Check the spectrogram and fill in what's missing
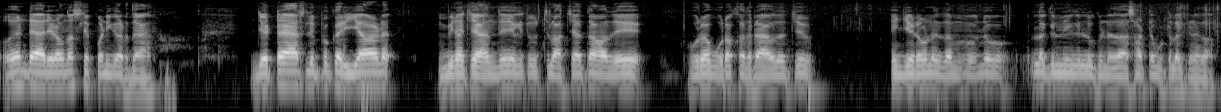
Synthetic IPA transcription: o̰ːd̪aːʈɛːəɾd͡ʒeːɽaoʊnd̪aːslɪpnĩːkəɾd̪aːɛː | d͡ʒeːʈɛːjəɾslɪpkəɾɪjaːn | bɪnãːt͡ʃɛːnd̪eːt̪ot͡ʃəlaːt͡ʃɛːt̪ãːd̪eː | puːɾaːpuːɾaːkʰət̪ɾaːɛːod̪ət͡ʃ | ɪ̃d͡ʒeːɽaoneːd̪aːlləɡelʊɡneːd̪aːsaːʈeːbʊʈːləɡnẽːd̪a̰ː

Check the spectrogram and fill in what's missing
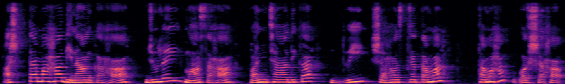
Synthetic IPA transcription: ɐ̰ʂʈɐmɐɦɐ̆d̪inaːŋkɐɦɐd͡ʒulɐjmaːsɐɦɐpɐɲt͡ʃaːd̪ikɐd̪ʋiːʃɐɦɐst̪ɾɐt̪ɐmɐ | t̪ɐmɐɦɐʋʔɐ̰ɾʂɐhɐ̰

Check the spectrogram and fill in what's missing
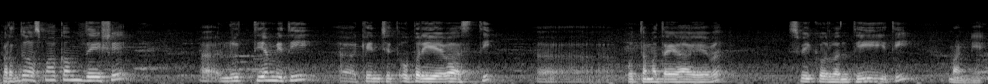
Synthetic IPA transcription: pɐɾɐnt̪uɐsmaːkɐmd̪eːʂeː | nɾit̪jɐmit̪i | keɲt͡ʃit̪upɐɾijeːʋɐːst̪i | ut̪ːɐmɐt̪ɐjaːjeːʋɐ | sʋiːkuːɾʋɐnt̪iːt̪i | mɐɳjḛ

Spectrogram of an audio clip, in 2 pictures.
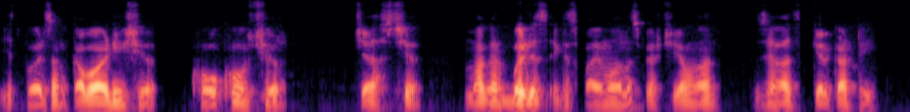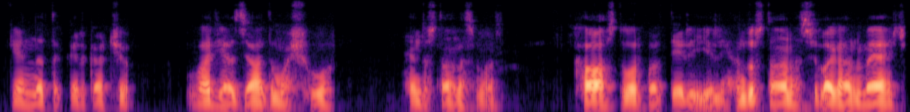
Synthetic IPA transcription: jḭt̪ʰpəːʈʲzɐnkɐbaːɖiːt͡ʃʰi | kʰoːkʰoːt͡ʃʰi | t͡ʃest͡ʃʰḭ | mɐɡɐɾbəɖisḭkispaːjmaːnɐspʲɐ̰st͡ʃʰijɐ̰ʋaːn | zʲjaːd̪kiɾkɐʈi | kenːɐt̪ɨkiɾkɐʈ̚t͡ʃʰḭ | ʋɐɾjaːzjaːd̪mɐʃhuːɾ | hɪnd̪ust̪aːnɐsmɐ̰nz | kʰaːst̪oːɾpɐɾt̪eːlḭjḛlḭhind̪ust̪aːnɐst͡ʃʰilʔɐ̰ɡaːnmɛːt͡ʃ

